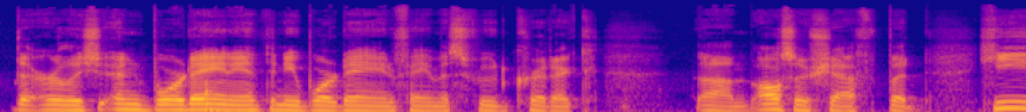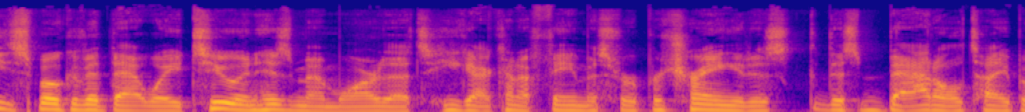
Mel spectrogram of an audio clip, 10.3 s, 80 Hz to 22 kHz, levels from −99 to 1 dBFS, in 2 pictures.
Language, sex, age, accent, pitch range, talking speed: English, male, 20-39, American, 125-155 Hz, 210 wpm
